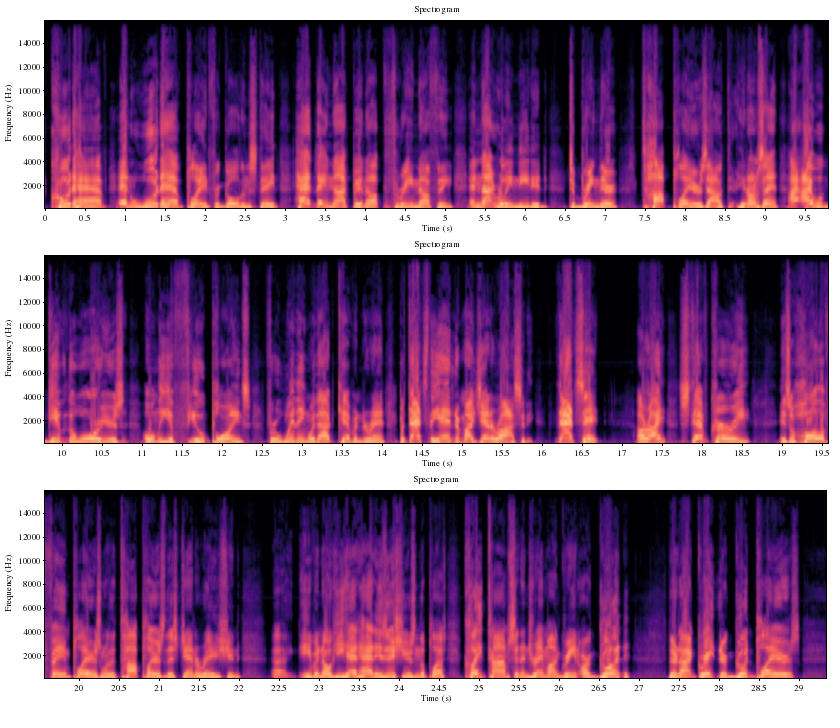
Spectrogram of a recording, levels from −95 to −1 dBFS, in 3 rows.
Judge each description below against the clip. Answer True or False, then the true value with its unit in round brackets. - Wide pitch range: True (6.1 semitones)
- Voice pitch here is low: False (205 Hz)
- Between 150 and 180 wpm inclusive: False (200 wpm)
